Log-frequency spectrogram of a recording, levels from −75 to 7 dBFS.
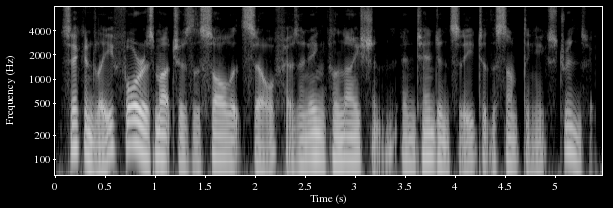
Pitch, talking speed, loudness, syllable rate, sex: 95 Hz, 165 wpm, -20 LUFS, 5.5 syllables/s, male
